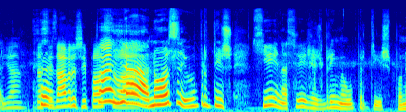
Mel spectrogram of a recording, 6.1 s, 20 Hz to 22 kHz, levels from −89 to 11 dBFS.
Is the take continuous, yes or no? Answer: yes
